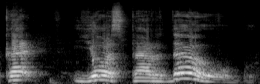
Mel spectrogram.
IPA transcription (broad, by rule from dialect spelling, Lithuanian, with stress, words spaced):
kɐ ˈjoːs pʲɛr ˈdɐʊk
